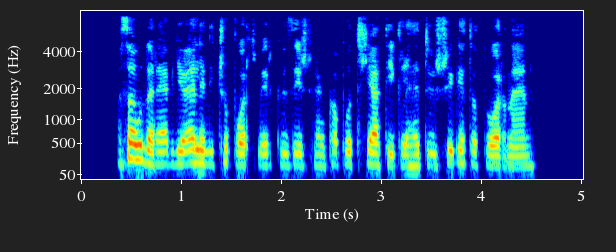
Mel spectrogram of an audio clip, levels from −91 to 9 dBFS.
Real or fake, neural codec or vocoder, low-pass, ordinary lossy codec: real; none; 7.2 kHz; MP3, 64 kbps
